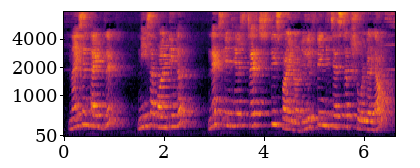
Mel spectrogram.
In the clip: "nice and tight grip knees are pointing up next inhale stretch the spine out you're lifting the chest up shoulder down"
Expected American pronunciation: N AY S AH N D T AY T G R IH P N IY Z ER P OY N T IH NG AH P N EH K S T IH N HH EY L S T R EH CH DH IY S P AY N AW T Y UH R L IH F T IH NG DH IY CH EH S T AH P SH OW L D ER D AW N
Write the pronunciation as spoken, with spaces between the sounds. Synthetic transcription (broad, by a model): N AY S AH N D T AY T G R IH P N IY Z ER P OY N T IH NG AH P N EH K S T IH N HH EY L S T R EH CH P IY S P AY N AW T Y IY L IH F T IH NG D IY CH EH S T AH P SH OW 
